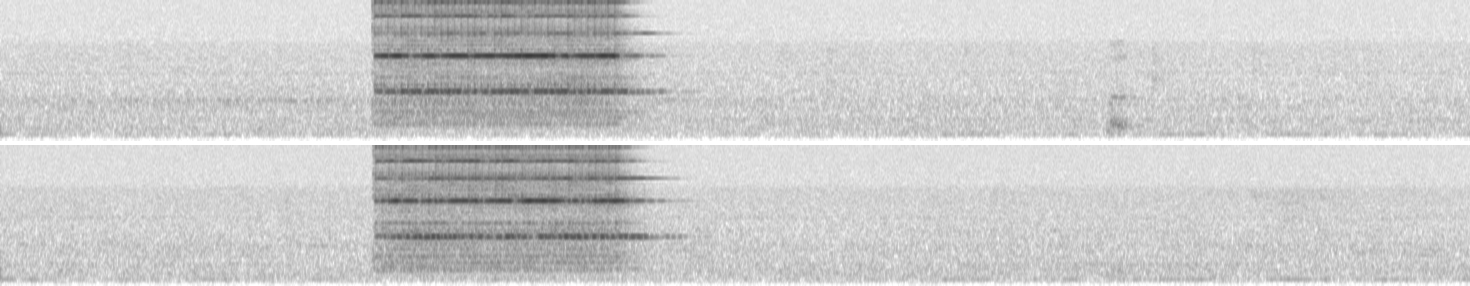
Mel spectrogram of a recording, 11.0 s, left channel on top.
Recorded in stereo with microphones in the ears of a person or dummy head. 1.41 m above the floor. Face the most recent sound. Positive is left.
turn(degrees=65)  # may be behind; listen again after turning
